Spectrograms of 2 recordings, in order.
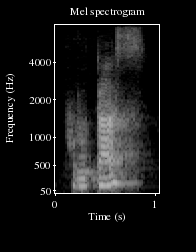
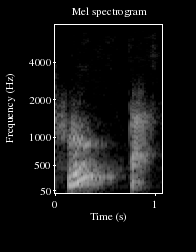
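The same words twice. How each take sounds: First: The stress is on the second syllable. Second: The stress is on the first syllable. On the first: The speaker calls it wrong. "No es frutas, no" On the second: The speaker calls it right. "Es frutas"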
